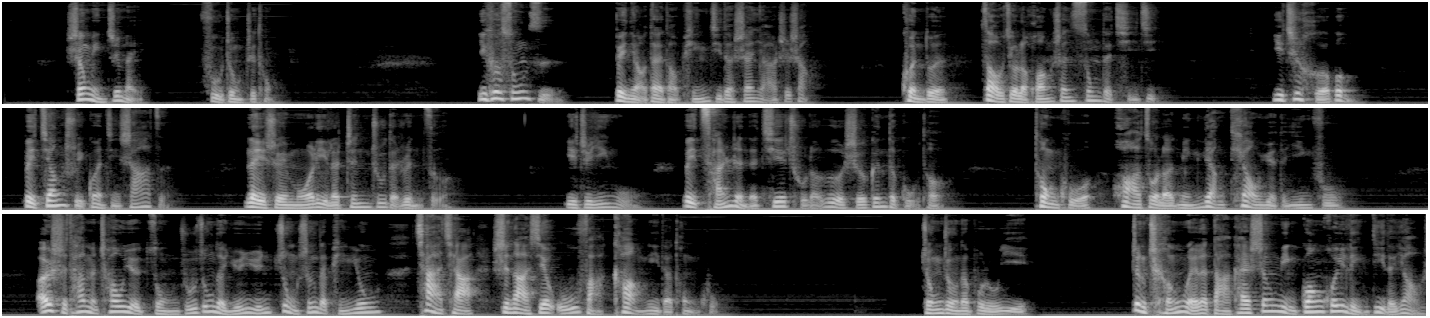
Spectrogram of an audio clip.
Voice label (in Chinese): 朗读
